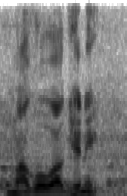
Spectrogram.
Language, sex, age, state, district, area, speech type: Marathi, male, 45-60, Maharashtra, Sindhudurg, rural, read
